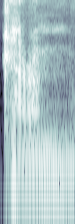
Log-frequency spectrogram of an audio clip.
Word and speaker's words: Charon: Karen pronounced Karen was the fairyman.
